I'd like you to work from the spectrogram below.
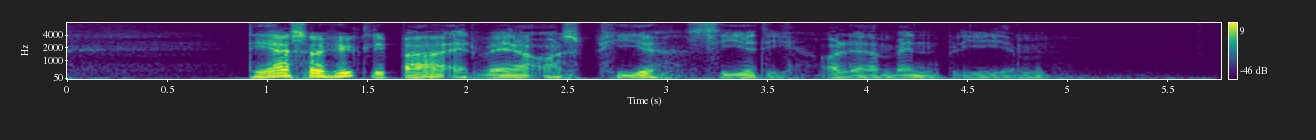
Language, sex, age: Danish, male, 39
